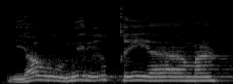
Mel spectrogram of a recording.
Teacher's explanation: الا کھڑا زبر قائم مقام الف مدہ کہ اس کو ایک الف کے برابر کھینچ کے پڑھیں گے. یو واولین ہے اس کو نرم آواز کے ساتھ جلدی پڑھیں گے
